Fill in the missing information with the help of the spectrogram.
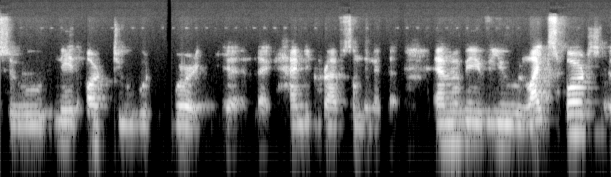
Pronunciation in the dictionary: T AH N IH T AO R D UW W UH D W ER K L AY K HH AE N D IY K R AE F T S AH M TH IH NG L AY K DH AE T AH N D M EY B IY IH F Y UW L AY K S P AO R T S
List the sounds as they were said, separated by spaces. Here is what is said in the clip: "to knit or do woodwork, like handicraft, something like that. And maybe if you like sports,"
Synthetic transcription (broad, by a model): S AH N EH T AO R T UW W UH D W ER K L AY K HH AE N D IY K R AE F T S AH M T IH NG L AY K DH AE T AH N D M EY B IY IH F Y UW L AY K S P AO R T S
